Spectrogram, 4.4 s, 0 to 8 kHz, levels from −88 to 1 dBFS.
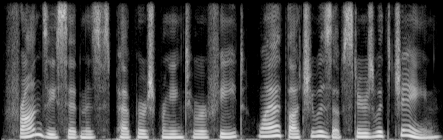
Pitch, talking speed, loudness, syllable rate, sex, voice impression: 210 Hz, 230 wpm, -16 LUFS, 4.8 syllables/s, female, feminine, very adult-like, soft, sincere, very calm, very elegant, slightly kind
